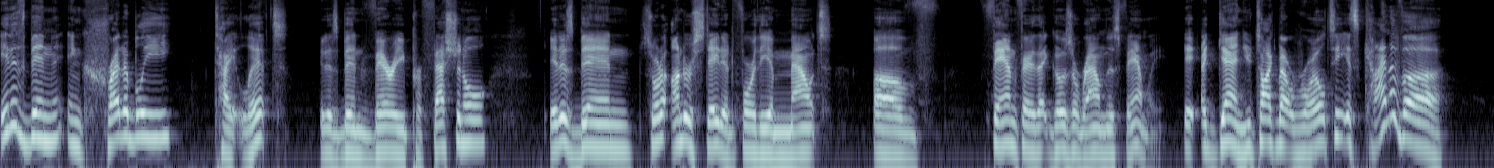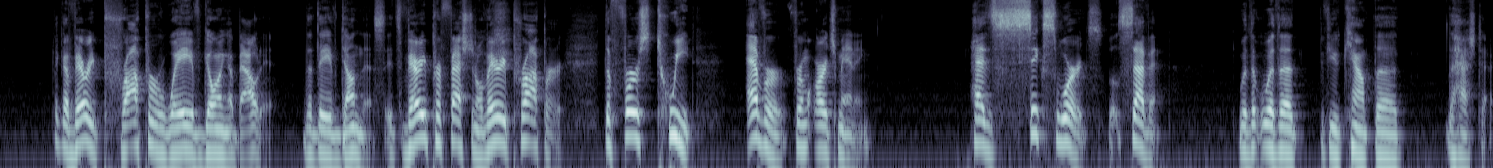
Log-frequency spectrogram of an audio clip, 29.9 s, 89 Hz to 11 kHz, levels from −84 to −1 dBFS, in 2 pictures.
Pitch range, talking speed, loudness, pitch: 130-175 Hz, 150 wpm, -20 LUFS, 145 Hz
